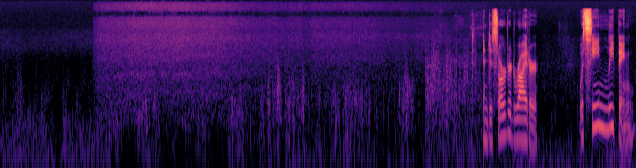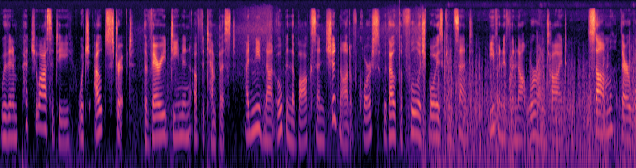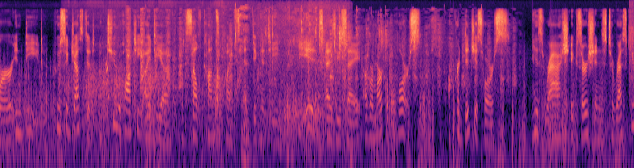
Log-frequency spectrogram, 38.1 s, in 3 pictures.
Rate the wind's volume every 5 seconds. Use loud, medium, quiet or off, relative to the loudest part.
quiet, quiet, quiet, quiet, loud, loud, loud, loud.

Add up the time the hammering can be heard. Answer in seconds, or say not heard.
not heard.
